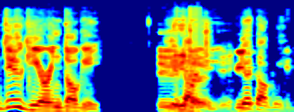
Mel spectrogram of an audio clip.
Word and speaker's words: Udogie: All the Serie A commentators they pronounce him you doggy.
